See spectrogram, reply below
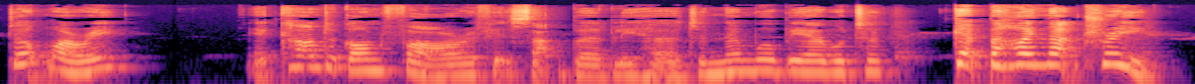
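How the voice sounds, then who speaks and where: Woman putting on a blunt rustic gamekeeper man, loud. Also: on the high side, expressive, fairly quick, pitched above the performer's own voice. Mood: urgent, protective. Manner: rustic dialect, blunt, colloquial. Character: gruff big kindly gamekeeper man, grumpy and protective. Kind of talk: storybook character voice.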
